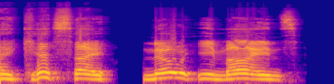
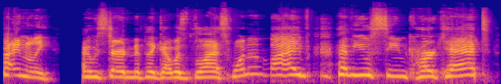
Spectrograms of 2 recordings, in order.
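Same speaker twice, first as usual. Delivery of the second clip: put-on high quick girl voice; 9 semitones higher, 3 dB quieter, much faster than usual. Fast high girl character greeting.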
